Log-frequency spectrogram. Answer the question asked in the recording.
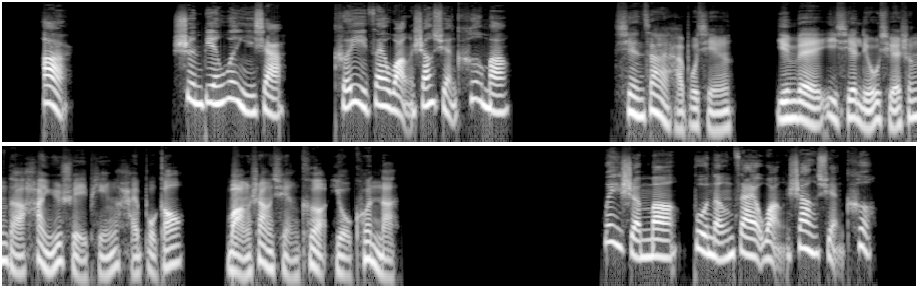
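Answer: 一些留学生的汉语水平还不高,网上选课有困难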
